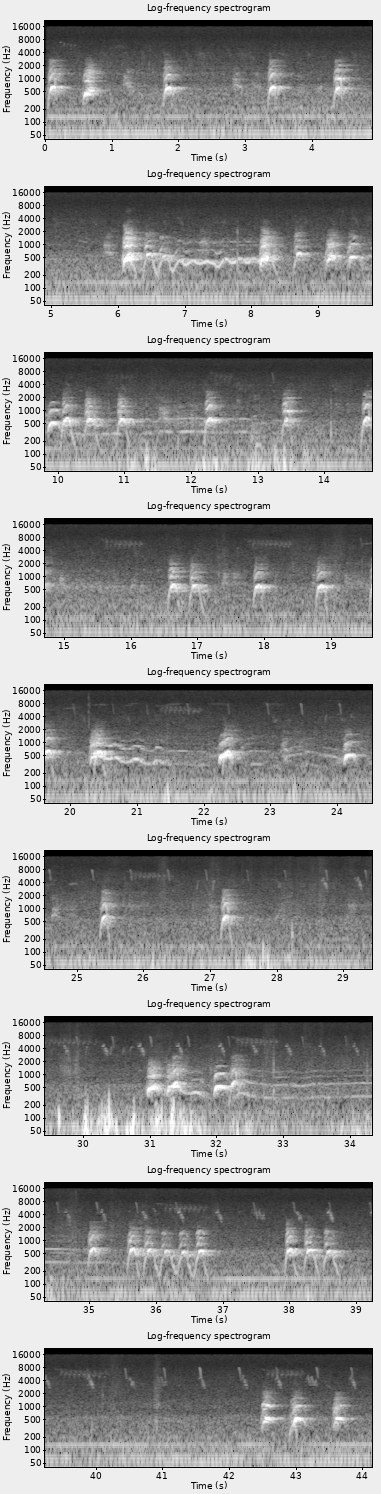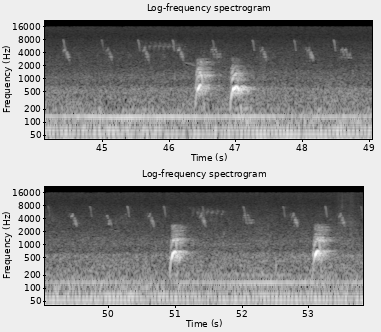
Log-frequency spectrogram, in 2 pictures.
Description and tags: Dogs barking in the countryside.
barks, dogs, dogs-barking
